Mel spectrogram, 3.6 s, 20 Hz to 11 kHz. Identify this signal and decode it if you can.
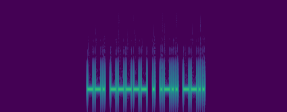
Morse code, heard as a keyed tone, about 50 wpm, 700 Hz. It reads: G0ELZ
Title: Call Signs - 50wpm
